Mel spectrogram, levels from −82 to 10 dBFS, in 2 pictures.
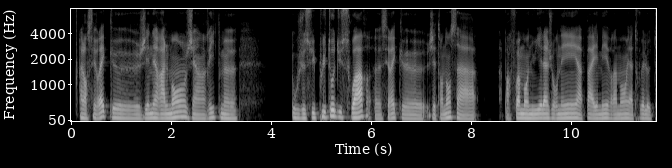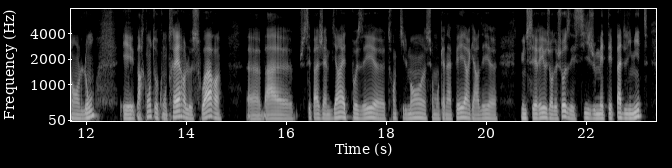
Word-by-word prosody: Alors, 110 -3 +1
c'est 110 - -4
vrai 130 +7 +3
que 110 -6 -2
généralement 115 +6 +3
j'ai 120 -3 -3
un 100 -1 -2
rythme, 120 +2 -3
heu 105 0 -1 1.1
où 115 -2 -1
je 110 +1 -2
suis 115 +2 -1
plutôt 145 +6 +2
du 140 -2 -3
soir, 130 +2 +4
heu, 100 0 -4
c'est 95 +2 -8
vrai 115 +2 +1
que 100 -3 -3
j'ai 105 - -5
tendance 125 +5 -2
à 95 -4 -1 0.4
à - - -22
parfois 95 +4 -1
m'ennuyer 110 0 +3
la 115 0 +4
journée, 110 +2 +1
à 105 - +1
pas 105 -1 -1
aimer 110 +2 0
vraiment 105 +1 -1
et 105 - 0
à 100 - -1
trouver 105 +3 -6
le 100 -2 -2
temps 105 +2 -3
long 120 - +1 0.5
et 105 -1 +1
par - - -3
contre 145 -2 -1
au 115 - -1
contraire 140 +9 +3
le 105 -3 -1
soir, 115 +3 +4 0.5
heu, 90 +1 -3
bah, 100 +1 +1
heu, 95 -1 -5
je - - -15
sais - - -7
pas, 105 0 +1
j'aime 105 -1 -3
bien 120 +6 +2
être 125 0 +1
posé, 115 +2 0
heu, 100 -3 -1
tranquillement, 115 +2 -3
heu, 110 - -3
sur 100 0 -10
mon 100 -1 -5
canapé, 105 +5 -1
à 125 - +3
regarder, 105 0 -3
heu, 100 -2 -3 0.5
une 115 -1 +1
série 115 +3 +2
ou - - +4
ce - - -7
genre 105 - +1
de 100 - 0
choses 140 +3 +2
et 100 - -2
si 110 +5 -4
je 105 - -3
mettais 110 +1 +1
pas 130 - +2
de 110 - -5
limite, 130 +10 +2
110 Hz, 195 wpm, -23 LUFS, 105-120 Hz, 1.1 s, soir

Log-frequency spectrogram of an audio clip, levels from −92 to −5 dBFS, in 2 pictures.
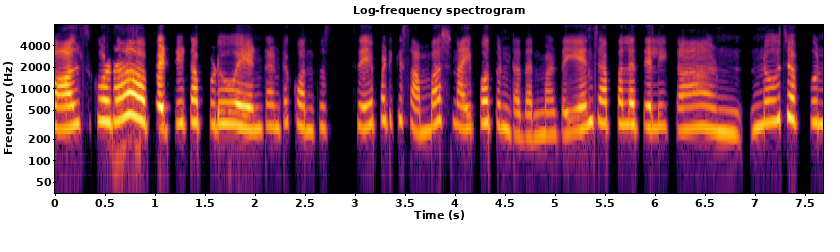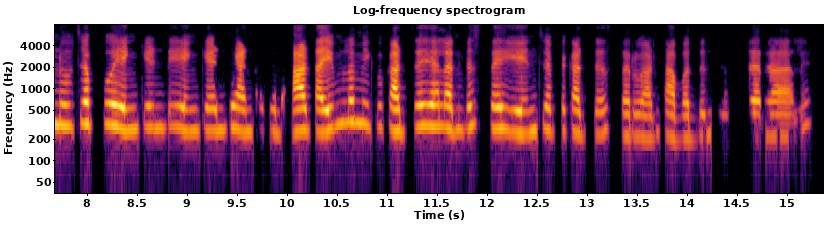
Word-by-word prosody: Calls 290 +3 +5
కూడా 350 0 +6 0.4
పెట్టేటప్పుడు 330 +3 +3 0.2
ఏంటంటే, 290 +3 -3
కొంత 275 -2 -4 0.4
సేపటికి 355 +6 -4
సంభాషణ 305 +6 -4
అయిపోతుంటదనమాట. 240 -7 -4 0.2
ఏం 290 - +1
చెప్పాలో 320 -1 +1
తెలీక 290 0 -3 0.9
నువ్వు 345 +3 +1
చెప్పు, 360 -2 +1
నువ్వు 305 -1 -2
చెప్పు, 320 0 +1 0.2
ఇంకేంటి? 285 +1 -9
ఇంకేంటి? 265 +2 -6
అంటే 255 +2 -12 0.4
ఆ - - +10 0.2
టైంలో 315 +7 +2
మీకు 295 -1 -12
కట్ 255 -1 +5
చేయాలనిపిస్తే 290 -1 0 0.2
ఏం 245 +1 -8
చెప్పి 260 -1 -7
కట్ 240 -1 -4
చేస్తారు? 225 -3 -9
అంటే 240 +3 -19
అబద్ధం 215 +2 -11
చెప్తారా 345 - -6
అని? 305 - -18
290 Hz, 120 wpm, -19 LUFS, 260-320 Hz, 0.9 s, ఆ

